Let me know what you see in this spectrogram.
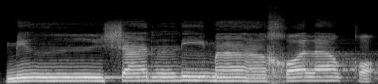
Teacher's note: Nun sukun bertemu dengan huruf shin. Artinya harus disamarkan. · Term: ikhfa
